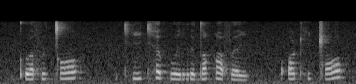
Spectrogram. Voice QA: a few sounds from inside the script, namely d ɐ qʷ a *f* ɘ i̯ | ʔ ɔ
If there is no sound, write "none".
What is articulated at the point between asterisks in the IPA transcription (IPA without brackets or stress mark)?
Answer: f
